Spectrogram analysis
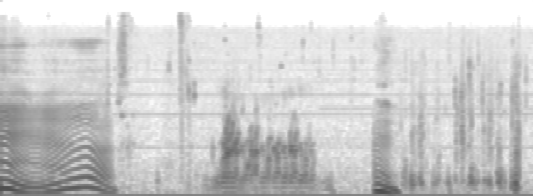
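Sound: sipping and swallowing water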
